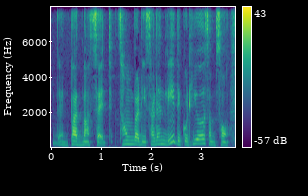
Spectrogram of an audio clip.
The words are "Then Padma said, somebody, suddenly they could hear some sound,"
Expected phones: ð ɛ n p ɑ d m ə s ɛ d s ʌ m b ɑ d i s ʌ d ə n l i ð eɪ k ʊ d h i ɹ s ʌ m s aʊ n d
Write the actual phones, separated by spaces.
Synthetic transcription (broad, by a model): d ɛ n p ɑ d m ə s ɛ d s ʌ m b ɑ d i s ʌ d ə n l i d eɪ k ʊ d h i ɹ s ʌ m s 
